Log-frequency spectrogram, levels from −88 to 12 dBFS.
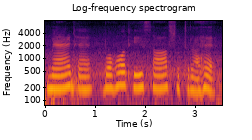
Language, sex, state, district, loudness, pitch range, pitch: Hindi, female, Chandigarh, Chandigarh, -16 LUFS, 190-205 Hz, 195 Hz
